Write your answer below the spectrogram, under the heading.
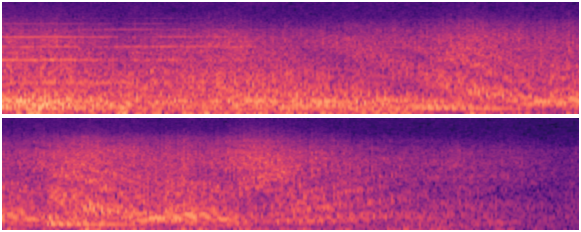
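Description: Piston aircraft engines droning overhead at night, several engine tones sliding down in pitch as the planes pass, then the drone fading away near the end.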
